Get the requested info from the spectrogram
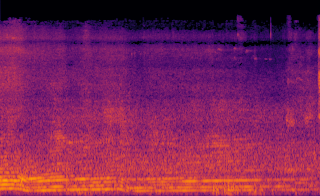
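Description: A vehicle engine humming steadily and slowly fading away as it passes.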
